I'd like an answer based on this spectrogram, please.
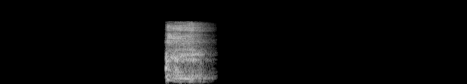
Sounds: Cough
